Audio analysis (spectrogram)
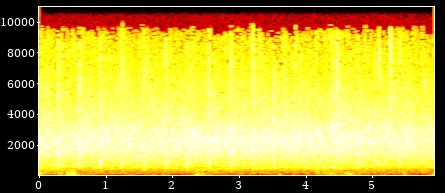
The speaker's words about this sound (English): Why don't you clap your hands to the Lord right now?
